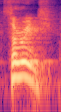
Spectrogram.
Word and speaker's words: syringe: to say syringe bro apparently very syringe two syllables listen we have needle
